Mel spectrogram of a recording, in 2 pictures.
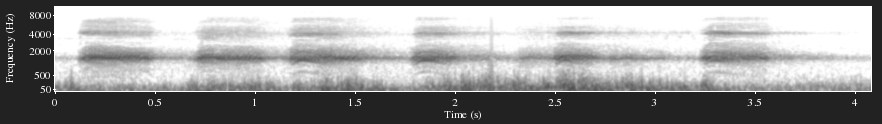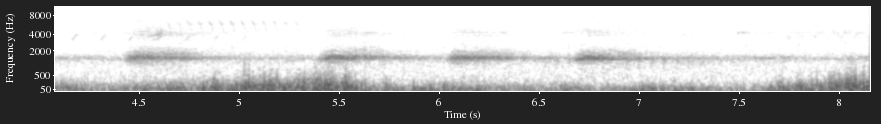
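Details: Begging bald eagle eaglets at feeding time at White Rock, 06:15 in the morning: a run of strident, repeated calls, about two per second, fading gradually over low background rumble.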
